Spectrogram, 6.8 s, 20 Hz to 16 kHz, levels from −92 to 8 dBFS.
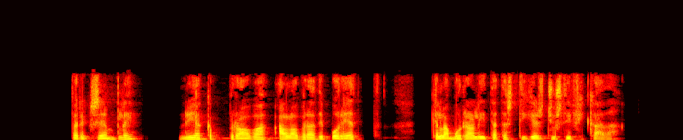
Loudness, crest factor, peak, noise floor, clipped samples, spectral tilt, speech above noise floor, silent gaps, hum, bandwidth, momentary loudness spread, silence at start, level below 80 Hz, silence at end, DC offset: -21 LUFS; 22 dB; 0 dBFS; under -90 dBFS; under 0.1%; -4.5 dB/octave; over 69 dB; 1.49-1.79 s, 3.66-3.74 s, 4.16-4.31 s; none; 8 kHz; 8 LU; 0.75 s; -54 dBFS; 0.65 s; under 0.1%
